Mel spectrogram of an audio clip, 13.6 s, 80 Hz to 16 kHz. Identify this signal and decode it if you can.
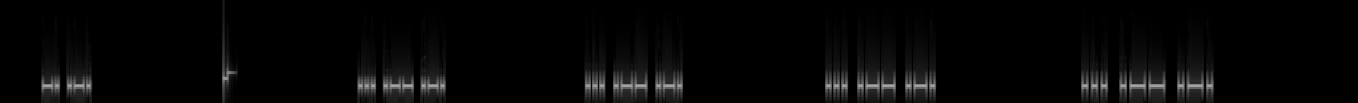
Morse code, heard as a keyed tone, about 34 wpm, 700 Hz. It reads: NR SWR SWR SWR SWR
